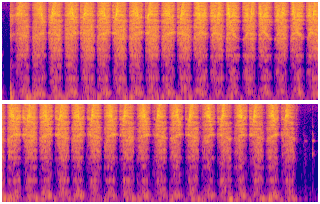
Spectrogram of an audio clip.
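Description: Steady, rhythmic rasping strokes of a Chris Reeve Sebenza Tanto blade drawn across a sharpening stone, about two to three strokes per second, close and evenly loud, with no talking.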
